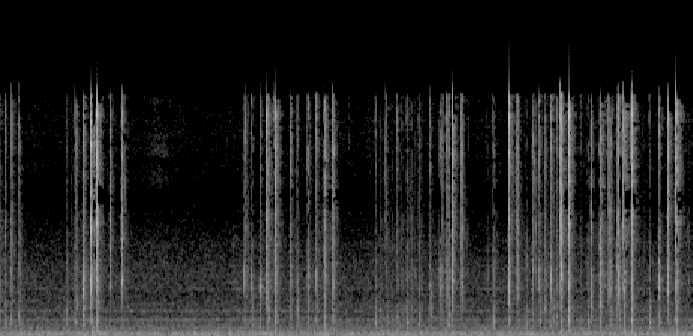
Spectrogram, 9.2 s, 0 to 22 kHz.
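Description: Fingertips type rapid key taps on a gray AJAZZ 308i wireless Bluetooth keyboard made of plastic with round plastic keycaps. Quick, bright plastic clicks come in irregular bursts with short pauses, each tap dying away almost instantly. A steady low background hum runs underneath throughout.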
